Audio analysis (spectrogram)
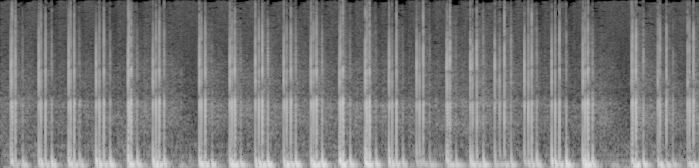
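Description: A hand-sized, flat, solid smartphone in a dark green plastic or silicone case is held close and tapped quickly with fingertips and short nails. The result is a fast, uneven string of about two dozen short, dry taps, each a low thump with a clicky top that dies away almost at once.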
